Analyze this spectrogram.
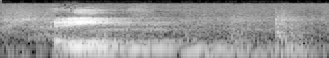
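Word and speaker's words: ह्रीं: Hrim is an H with a vibrant M, and cream, like in cream, chocolate ice cream.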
